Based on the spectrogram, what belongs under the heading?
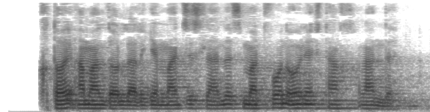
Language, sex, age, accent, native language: Uzbek, male, 12-17, Namangan, Uzbek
